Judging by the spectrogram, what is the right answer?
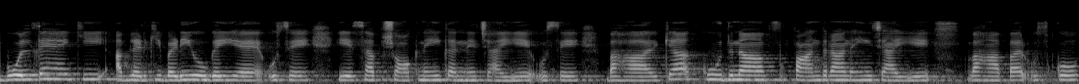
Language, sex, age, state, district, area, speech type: Hindi, female, 18-30, Madhya Pradesh, Hoshangabad, rural, spontaneous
